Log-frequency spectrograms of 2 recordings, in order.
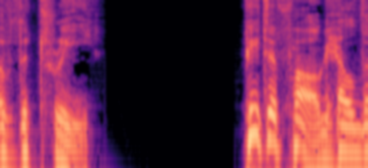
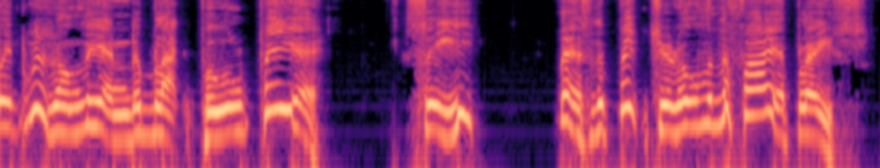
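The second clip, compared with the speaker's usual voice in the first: put-on high, cheery old grandmother; a sprightly elderly woman, much higher; old granny voice; 10 semitones higher than usual. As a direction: play her as a spry old granny. Granny Dryden voiced in story.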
